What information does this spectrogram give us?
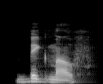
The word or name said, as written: bigmouth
